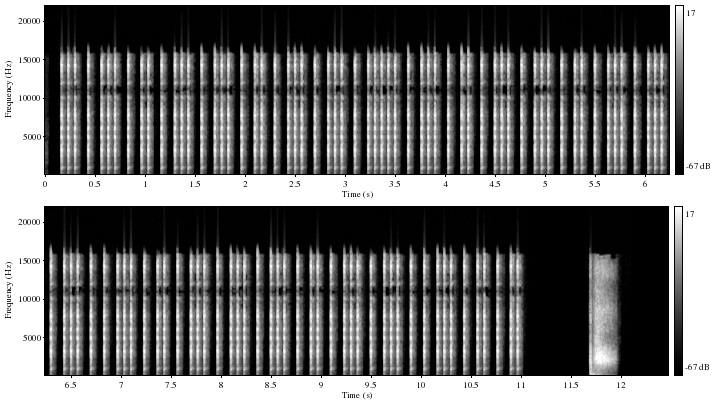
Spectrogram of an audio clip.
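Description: Typing sound effect: a rapid run of keystroke clicks, several a second, that stops about eleven seconds in. Near the end comes one short, loud stamp-thump effect.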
